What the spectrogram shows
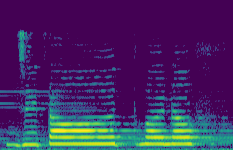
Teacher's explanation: ಜಿ ರಸ್ವ ತಾ ದೀರ್ಘ ಬಂದು ನಂತರ ಆಘಾತ ವಿಸರ್ಗದ ಉಚ್ಚಾರಣೆ ಅರ್ಧ ಫ ರೀತಿ ಬರಬೇಕು.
